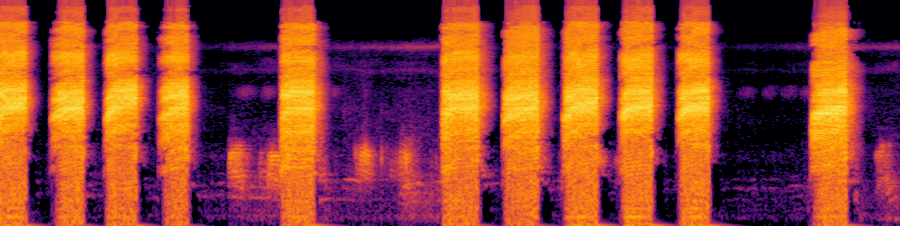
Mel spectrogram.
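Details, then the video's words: Long-tailed shrike lure call, locally cendet or pentet, used to attract other shrikes: loud harsh rasping bursts, each about half a second, in quick runs of four or five with short pauses and a few faint low notes between. "suara pikat burung cendet/pentet/toet toet"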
